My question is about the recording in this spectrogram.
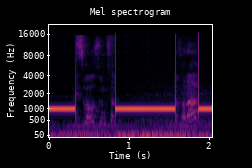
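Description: Censor bleep: a steady beep tone masking swearing, broken twice by brief snatches of speech. It stops about a third of a second in, sounds again from just under a second to about 1.6 s, and comes back near the end.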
